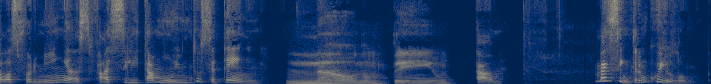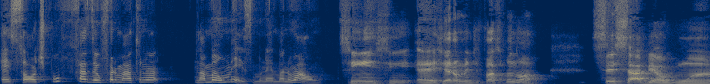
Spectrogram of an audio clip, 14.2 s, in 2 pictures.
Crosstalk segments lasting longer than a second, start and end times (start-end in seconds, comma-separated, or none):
none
